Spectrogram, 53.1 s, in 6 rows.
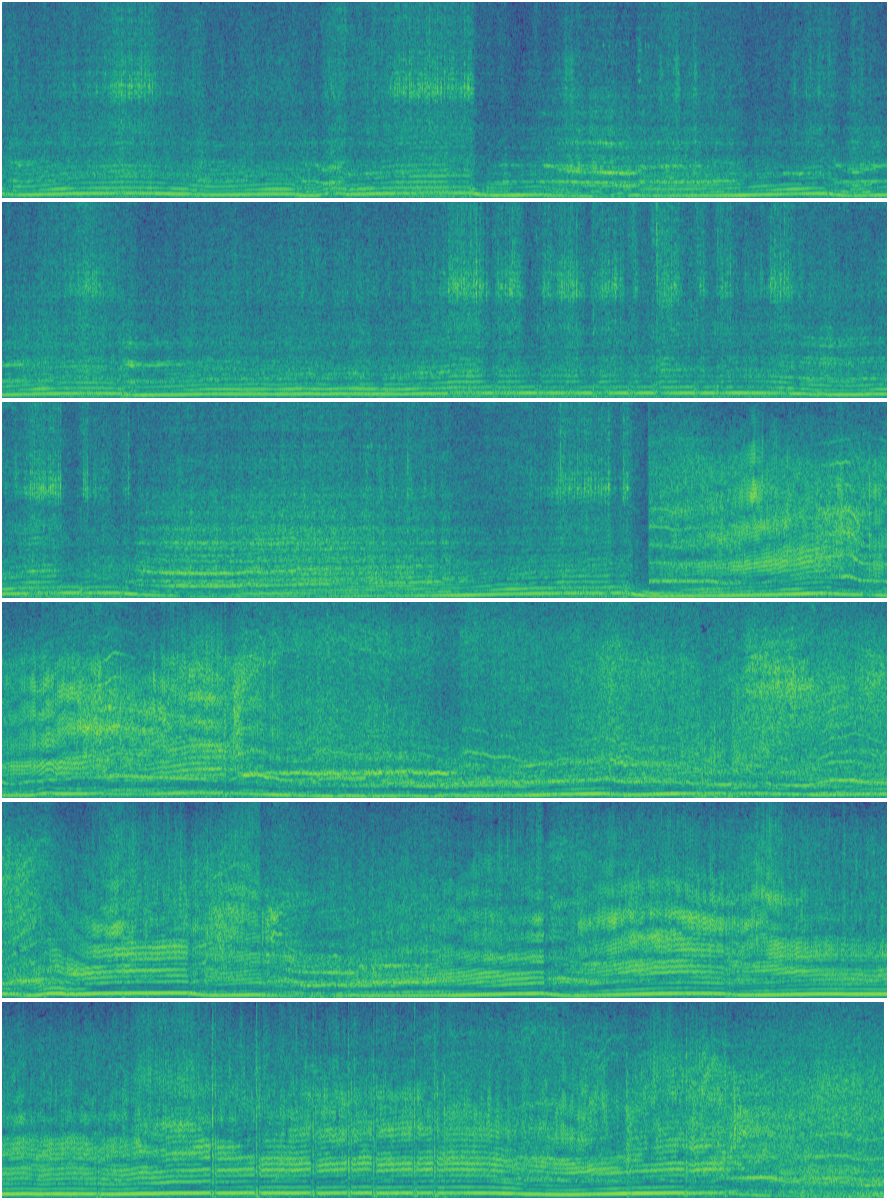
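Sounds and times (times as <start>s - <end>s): car engine revving hard: 0.0s - 53.0s
tyres squealing: 16.4s - 22.5s.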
